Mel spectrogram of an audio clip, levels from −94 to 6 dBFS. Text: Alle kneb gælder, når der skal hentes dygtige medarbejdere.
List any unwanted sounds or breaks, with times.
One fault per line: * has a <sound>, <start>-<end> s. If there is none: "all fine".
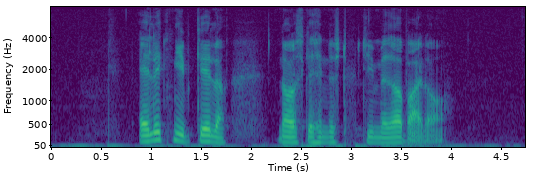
* has a dropout, 2.9-3.0 s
